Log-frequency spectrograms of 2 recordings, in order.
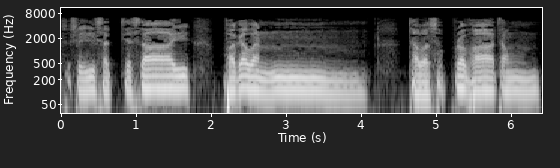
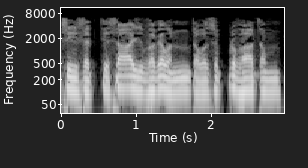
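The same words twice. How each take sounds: First: It has a clear pause after Bhagavan. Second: It runs on with no pause after Bhagavan. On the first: The speaker calls it right. "He wants a beautiful pause" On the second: The speaker calls it wrong. "It is not"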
